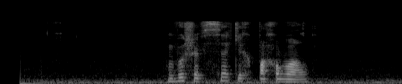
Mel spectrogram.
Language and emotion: Russian, positive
